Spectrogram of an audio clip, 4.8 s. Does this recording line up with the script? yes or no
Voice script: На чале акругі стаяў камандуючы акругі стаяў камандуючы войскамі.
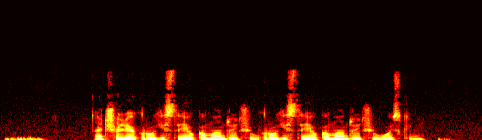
yes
